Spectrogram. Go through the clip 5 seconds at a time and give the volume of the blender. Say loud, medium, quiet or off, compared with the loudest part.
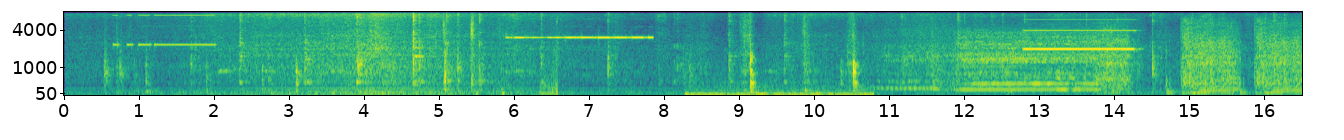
off, off, loud, loud.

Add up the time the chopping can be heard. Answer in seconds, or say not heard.
4 s.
